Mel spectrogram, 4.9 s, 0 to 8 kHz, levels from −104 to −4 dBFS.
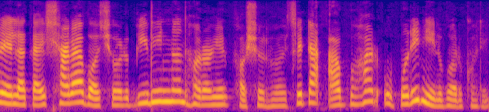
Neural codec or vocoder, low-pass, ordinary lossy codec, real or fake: codec, 16 kHz, 2 kbps, FreqCodec, larger model; none; none; fake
